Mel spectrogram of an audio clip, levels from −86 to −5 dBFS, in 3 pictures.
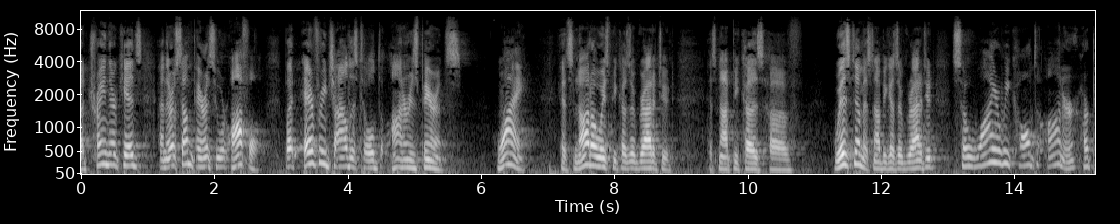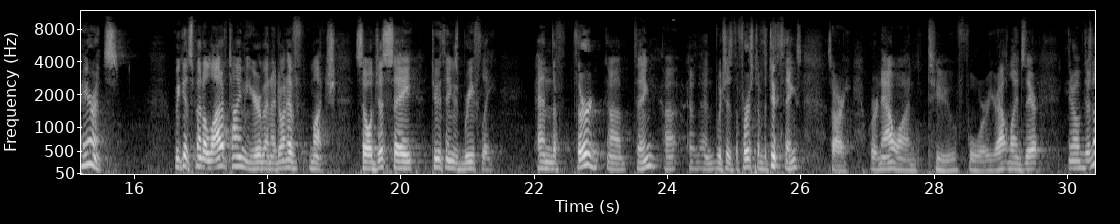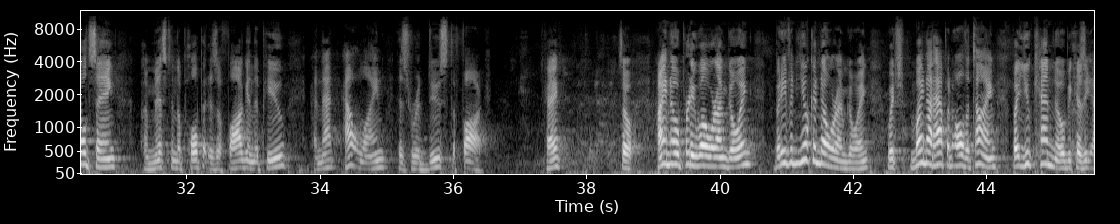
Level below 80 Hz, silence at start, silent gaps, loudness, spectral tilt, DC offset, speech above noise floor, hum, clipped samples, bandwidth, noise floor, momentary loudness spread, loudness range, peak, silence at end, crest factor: -52 dBFS; 0 s; none; -25 LUFS; -5 dB/octave; under 0.1%; 34 dB; none; under 0.1%; 10.5 kHz; -58 dBFS; 15 LU; 8 LU; -2 dBFS; 0 s; 22 dB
